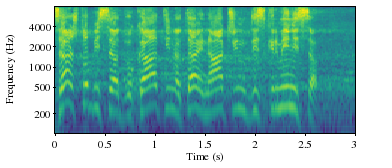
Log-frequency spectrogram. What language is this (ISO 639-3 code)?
srp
